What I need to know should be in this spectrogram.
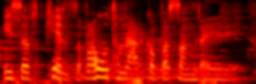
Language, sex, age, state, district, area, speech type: Maithili, female, 18-30, Bihar, Begusarai, urban, spontaneous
